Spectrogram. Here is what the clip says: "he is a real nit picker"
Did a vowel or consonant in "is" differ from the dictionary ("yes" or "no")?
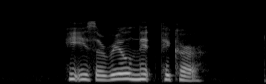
no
